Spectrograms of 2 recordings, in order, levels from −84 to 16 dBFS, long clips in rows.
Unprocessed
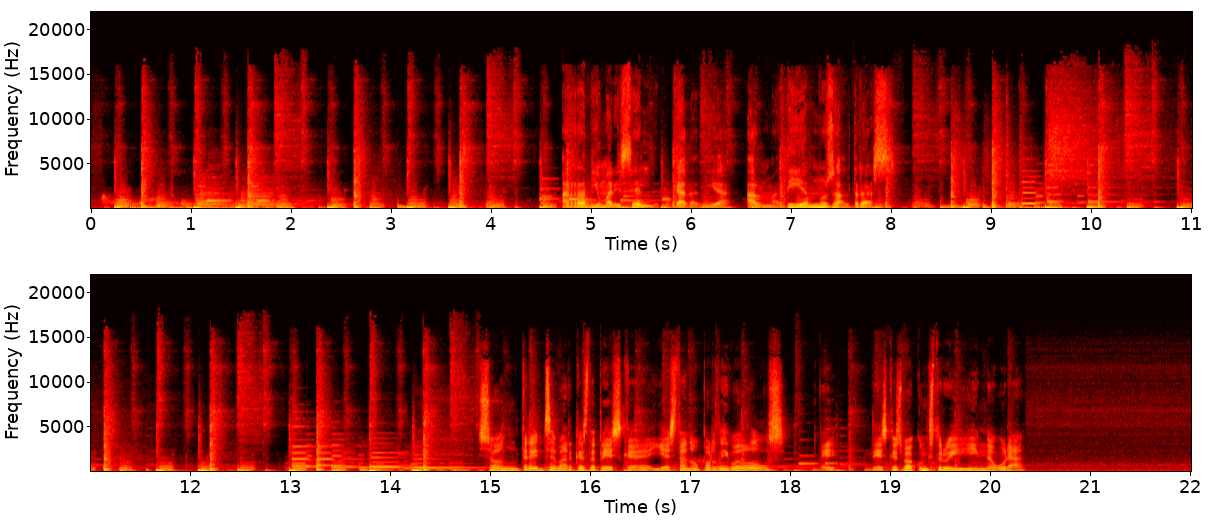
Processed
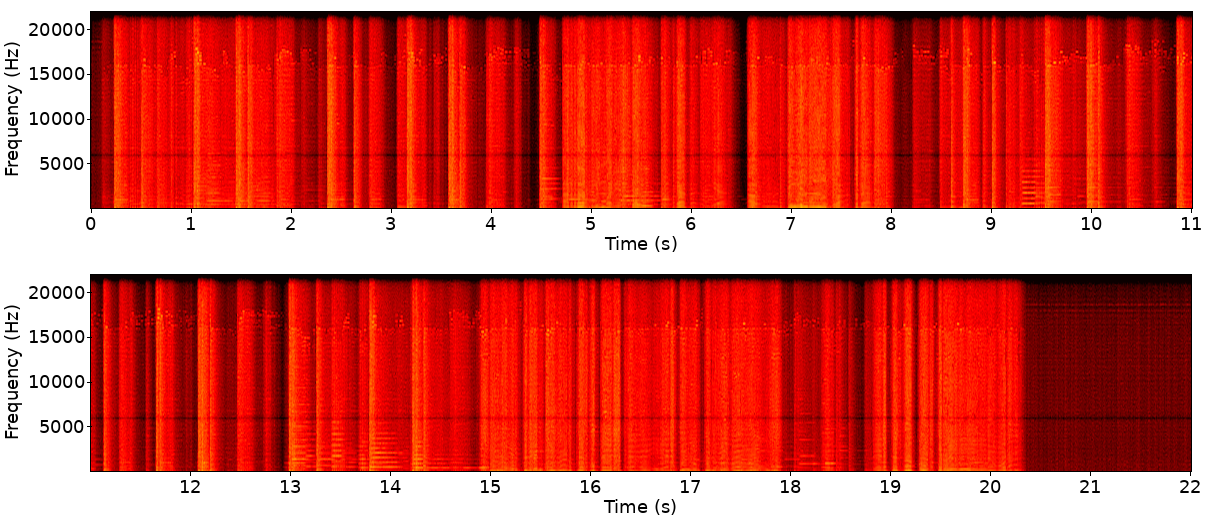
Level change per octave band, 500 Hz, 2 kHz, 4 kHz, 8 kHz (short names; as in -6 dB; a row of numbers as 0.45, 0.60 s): -9.0, +0.5, +1.5, +5.0 dB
